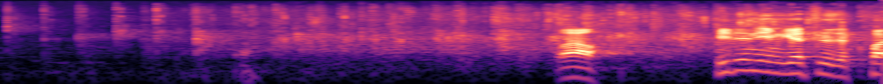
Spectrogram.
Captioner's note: audience applause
